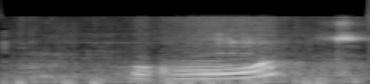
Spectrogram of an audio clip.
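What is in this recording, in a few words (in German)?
"rot", German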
